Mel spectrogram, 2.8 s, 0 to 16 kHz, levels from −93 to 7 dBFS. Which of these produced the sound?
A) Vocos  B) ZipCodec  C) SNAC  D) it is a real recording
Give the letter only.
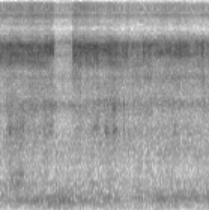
C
